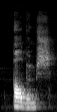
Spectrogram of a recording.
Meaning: plural of album
- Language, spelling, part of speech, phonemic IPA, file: Dutch, albums, noun, /ˈɑlbʏms/, Nl-albums.ogg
